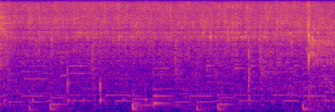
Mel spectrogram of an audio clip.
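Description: Fish roe fries with zucchini in a pan and is stirred, a constant sizzle punctuated by repeated knocks and scrapes of the utensil against the pan, with no voices.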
